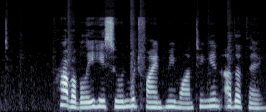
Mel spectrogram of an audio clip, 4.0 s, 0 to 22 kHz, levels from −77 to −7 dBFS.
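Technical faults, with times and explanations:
0.00 to 2.24 s, pre-emphasis left on: the treble stands about 8 dB higher at 10 kHz than at 1 kHz, which fits the CD 50/15 µs curve with no matching de-emphasis applied, so the speech sounds thin, bright and sibilant until the boost ends.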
